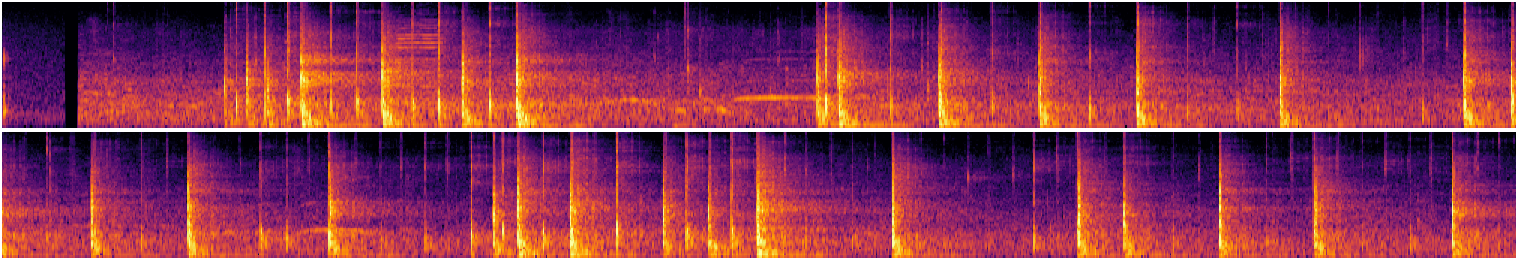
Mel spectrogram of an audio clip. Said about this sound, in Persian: افرادی که پالما اجرا میکنن باید فهم خوبی از پالو داشته باشند. پالو دستبندی از انواع سبک های اجرای موسیقی فلامینکوه اجرا کنندگان پالما از ضربات پاشون هم برای تولید صدا یا نگه داشتن ریتم استفاده میکنند.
